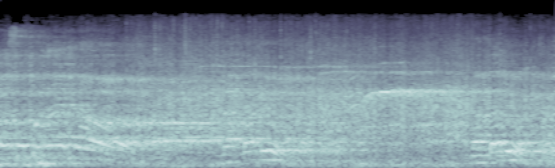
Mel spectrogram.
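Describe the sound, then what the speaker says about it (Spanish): Audience applause at the opening ceremony of an international volleyball cup, a steady wash of clapping and crowd noise with a voice talking over it throughout. "Un aplauso para ellos"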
